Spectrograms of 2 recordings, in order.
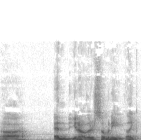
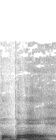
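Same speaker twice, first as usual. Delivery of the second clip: excited; 10 semitones higher, 8 dB louder than usual. Acted. Hammed-up exclamation.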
